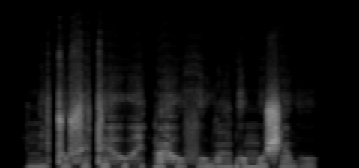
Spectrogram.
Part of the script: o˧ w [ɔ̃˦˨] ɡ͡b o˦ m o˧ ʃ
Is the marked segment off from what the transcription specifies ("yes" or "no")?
yes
